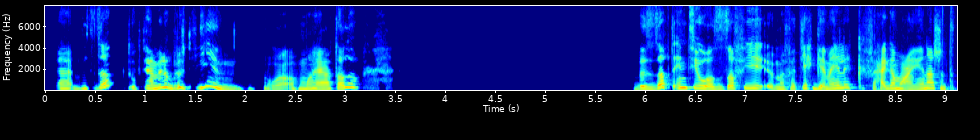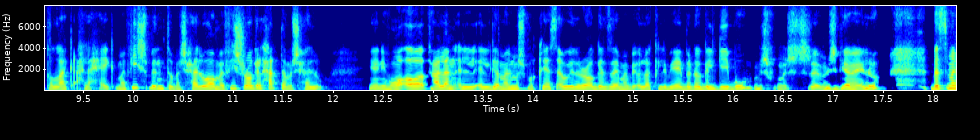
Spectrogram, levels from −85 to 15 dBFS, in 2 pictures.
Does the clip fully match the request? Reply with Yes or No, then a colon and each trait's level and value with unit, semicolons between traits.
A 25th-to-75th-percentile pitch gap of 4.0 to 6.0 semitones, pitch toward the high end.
Yes: average, 4.5 semitones; high, 205 Hz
